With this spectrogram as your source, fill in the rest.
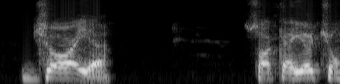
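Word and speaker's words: ĝoja: Aí, alegria em Esperanto se escreve com G e J, né? Então fica Goja, com acento circunflexo no G, e se pronuncia Joia.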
